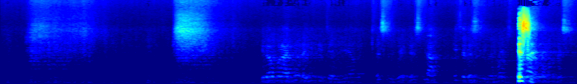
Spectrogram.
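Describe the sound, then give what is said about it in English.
People at a religious gathering breathing out loudly, a few hissing exhalations separated by quieter voices, ending in one strong, loud burst of breath. “The Holy Spirit is known as the what? Breath. The Ruha Kodesh. Give us that sound.”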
